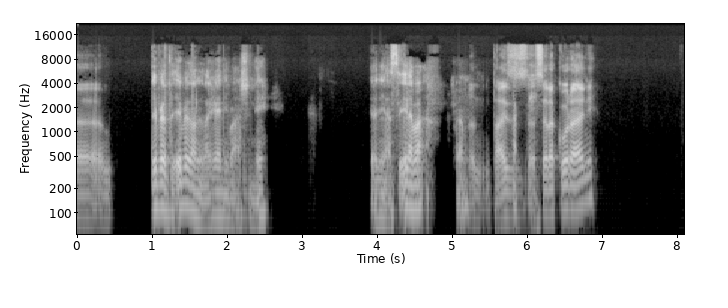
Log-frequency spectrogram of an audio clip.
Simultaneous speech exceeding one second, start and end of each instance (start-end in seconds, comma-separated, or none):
none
